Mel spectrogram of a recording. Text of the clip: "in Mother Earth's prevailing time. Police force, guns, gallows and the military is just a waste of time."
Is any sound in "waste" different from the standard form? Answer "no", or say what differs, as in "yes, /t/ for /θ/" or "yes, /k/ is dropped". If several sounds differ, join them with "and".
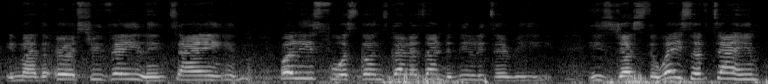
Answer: yes, /t/ is dropped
